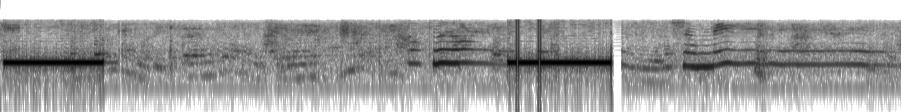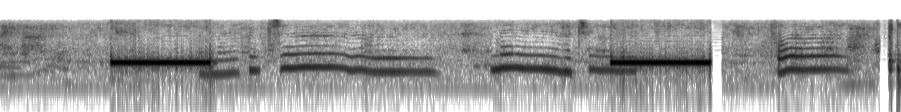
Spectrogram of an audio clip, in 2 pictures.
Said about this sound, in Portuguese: telefone.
